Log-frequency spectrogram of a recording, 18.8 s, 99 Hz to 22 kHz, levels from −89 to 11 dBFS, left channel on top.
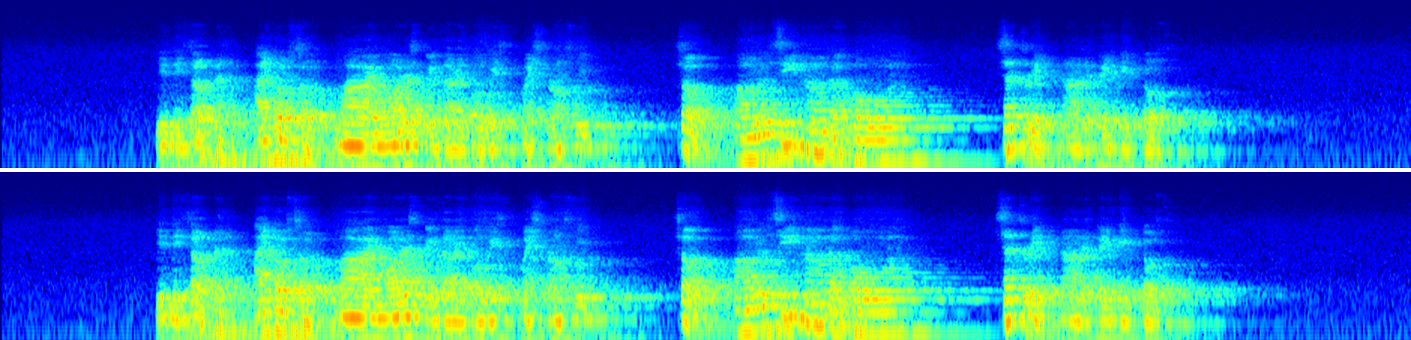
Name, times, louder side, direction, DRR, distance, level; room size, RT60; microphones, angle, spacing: voice 1, 2.1-3.0 3.4-7.8 9.0-9.3 9.8-12.0 13.3-15.4, equal, 55° right, -8 dB, 1.7 m, -24 dB
8.2 x 5.1 x 6.4 m, 2.7 s
head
